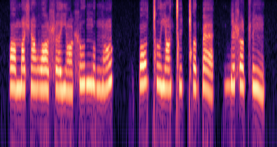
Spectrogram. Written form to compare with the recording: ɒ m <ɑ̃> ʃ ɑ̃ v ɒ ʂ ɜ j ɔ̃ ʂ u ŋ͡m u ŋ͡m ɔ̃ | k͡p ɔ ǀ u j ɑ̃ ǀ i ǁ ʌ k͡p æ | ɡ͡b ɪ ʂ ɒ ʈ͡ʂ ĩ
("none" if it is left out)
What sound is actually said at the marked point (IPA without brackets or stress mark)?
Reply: ɑ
